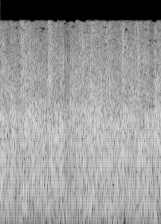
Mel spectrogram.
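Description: A crowd claps steadily, a loud, dense wash of many hands at an even level throughout, with no voices standing out.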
